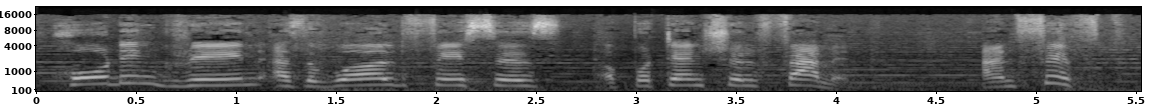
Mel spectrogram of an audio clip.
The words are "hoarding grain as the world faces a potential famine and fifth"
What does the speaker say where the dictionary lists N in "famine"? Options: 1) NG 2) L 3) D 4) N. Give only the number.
4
